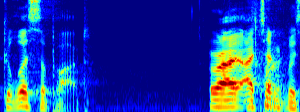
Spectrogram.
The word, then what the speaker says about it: Golisopod: It is Glisopod. People, and for a long time, or a couple months at least, myself included, said Glisopod.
